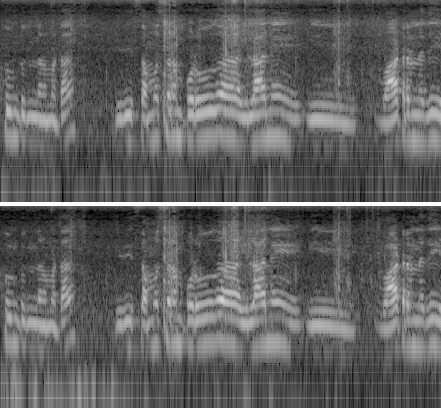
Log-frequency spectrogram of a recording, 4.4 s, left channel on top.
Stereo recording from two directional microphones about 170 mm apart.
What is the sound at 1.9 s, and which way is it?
Speech, 20° right (ahead or behind).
